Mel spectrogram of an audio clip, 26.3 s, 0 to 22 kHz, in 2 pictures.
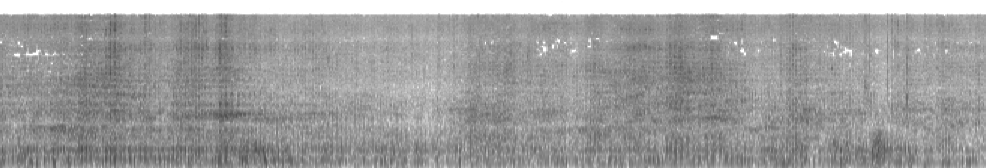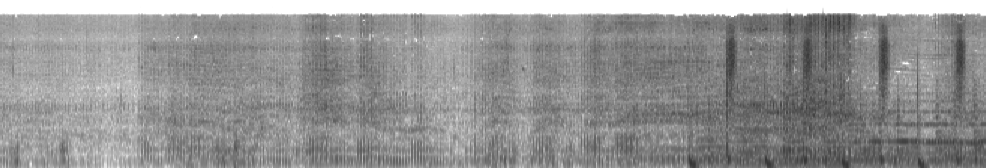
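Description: A small step-through motorcycle engine revving and running as the rider pulls wheelies. About 22 seconds in, louder music with a steady beat comes in over it.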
